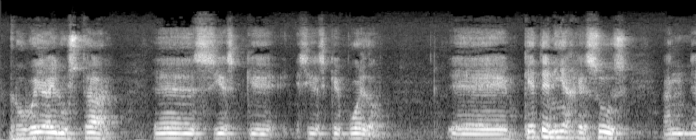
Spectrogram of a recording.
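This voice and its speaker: Earnest Spanish pastor preaching in an echoey hall. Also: male voice, mid-range voice, darkish tone, far from the mic. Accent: Spanish from Spain. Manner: earnest, repeats words for emphasis, asks the congregation rhetorical questions. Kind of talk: sermon.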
